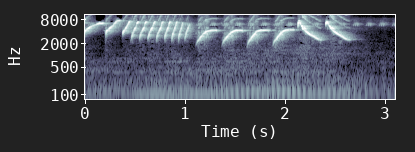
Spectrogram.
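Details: Belgian canary song for training: a fast trill opening into a series of separate rising whistled notes, then two bright downward-sweeping notes and a faint thin tone fading out.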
